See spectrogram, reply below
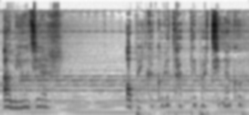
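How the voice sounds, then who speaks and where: An actress playing a middle-aged woman, a soft and wistful lover, in a radio drama. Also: medium pitch, moderate pace, faint music behind, close to an everyday voice. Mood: tender.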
